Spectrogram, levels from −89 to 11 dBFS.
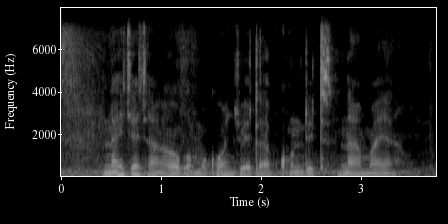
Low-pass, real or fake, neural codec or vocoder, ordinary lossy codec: none; fake; codec, 16 kHz, 16 kbps, FunCodec, trained on LibriTTS, 50 frames a second; none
